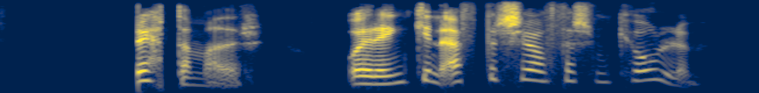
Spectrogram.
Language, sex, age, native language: Icelandic, female, 20-29, Icelandic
